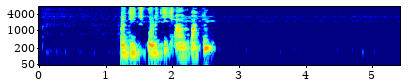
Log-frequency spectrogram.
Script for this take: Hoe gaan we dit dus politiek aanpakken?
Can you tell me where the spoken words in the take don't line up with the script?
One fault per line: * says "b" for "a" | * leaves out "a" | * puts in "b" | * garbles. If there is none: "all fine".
* leaves out "gaan"
* leaves out "dus"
